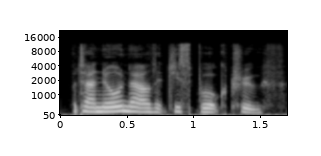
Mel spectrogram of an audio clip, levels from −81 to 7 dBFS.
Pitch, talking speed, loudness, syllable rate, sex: 195 Hz, 280 wpm, -15 LUFS, 5.8 syllables/s, female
